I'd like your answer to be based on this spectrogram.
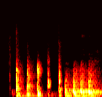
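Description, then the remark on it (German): About five firm knocks on a door in an uneven rhythm, fairly loud, followed by a longer sustained, droning sound with no talking. “Ähm, wir klopfen an die nächste Tür.”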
